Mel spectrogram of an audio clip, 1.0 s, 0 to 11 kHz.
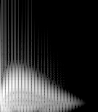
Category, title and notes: Instrument samples > Synths / Electronic
DUCKPLUCK 1 Db
bass, fm-synthesis, additive-synthesis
